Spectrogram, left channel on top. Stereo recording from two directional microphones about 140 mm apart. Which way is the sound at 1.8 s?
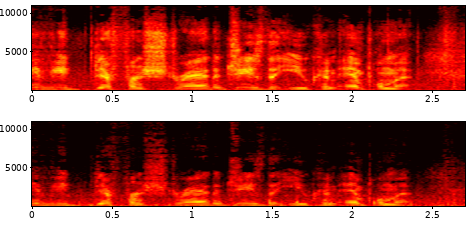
10° left (ahead or behind).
